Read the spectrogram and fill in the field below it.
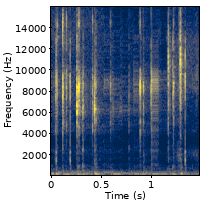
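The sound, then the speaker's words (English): Rapid, uneven typing on a computer keyboard, the keys hit hard, with many sharp little clicks in quick bursts, fairly quiet, with no voices. “You can probably hear me typing.”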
